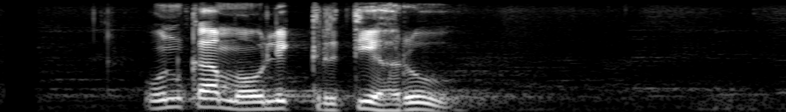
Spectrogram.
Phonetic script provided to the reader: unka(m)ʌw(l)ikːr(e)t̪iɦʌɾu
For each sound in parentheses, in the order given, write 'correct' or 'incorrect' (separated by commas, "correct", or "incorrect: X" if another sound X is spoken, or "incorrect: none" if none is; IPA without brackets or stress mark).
correct, correct, incorrect: i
